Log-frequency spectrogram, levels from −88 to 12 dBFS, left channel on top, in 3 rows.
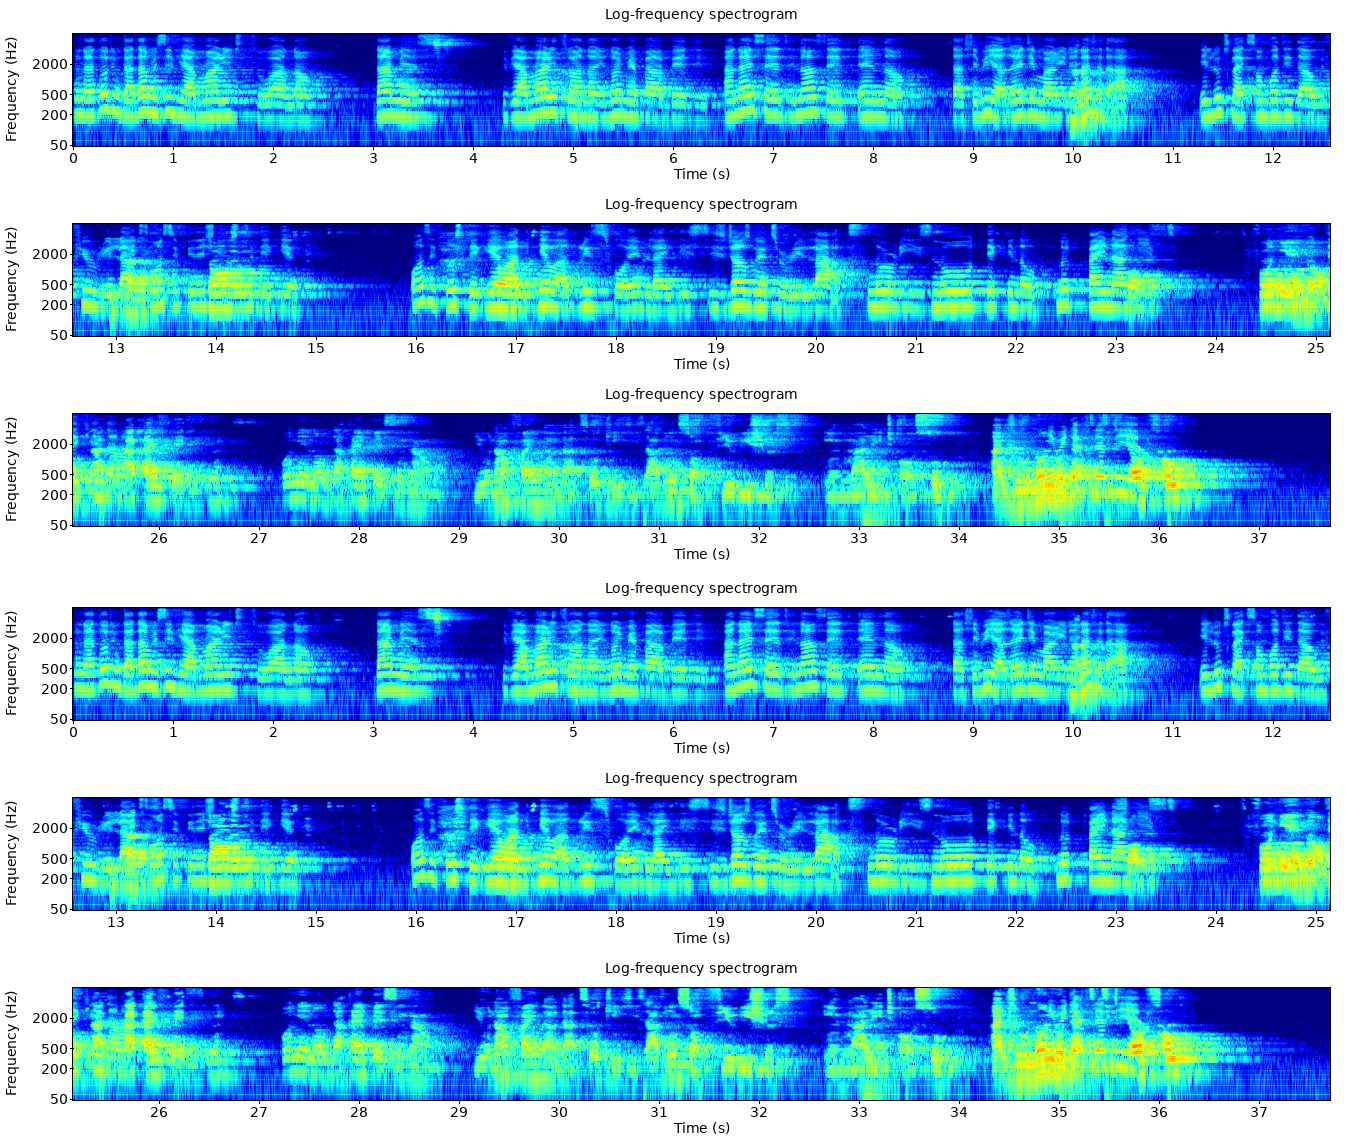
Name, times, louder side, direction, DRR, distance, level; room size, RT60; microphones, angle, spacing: voice 1, 0.0-2.5 3.0-3.7 4.3-8.4 8.8-10.6 11.3-14.8 15.9-23.4 24.4-25.7 34.9-35.9, right 1 dB, 10° right, 5 dB, 1.4 m, -31 dB
voice 2, 12.9-13.4 13.9-14.4 16.2-16.5 23.1-23.3 24.4-26.7 27.2-28.7 29.1-32.3 32.6-33.9 34.3-36.4, right 2 dB, 50° right, 3 dB, 3.1 m, -26 dB
25.0 x 18.0 x 8.8 m, 1.3 s
head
